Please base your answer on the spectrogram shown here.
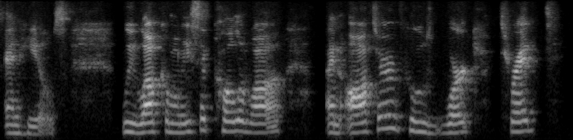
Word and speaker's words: Kovala: It's Kovala. It's just the emphasis at the beginning syllable. So Kovala.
